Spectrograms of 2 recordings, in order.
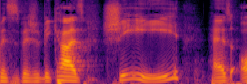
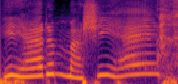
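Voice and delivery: very high-pitched put-on old grandma voice. [name], being questioned about what he saw, answers in his Nana voice. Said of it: "I hate when you do your Nana voice".

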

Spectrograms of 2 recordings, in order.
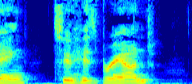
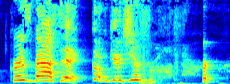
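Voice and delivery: shrill, very high, loud holler; 10 semitones higher, 5 dB louder than usual. Picturing a scene at a conference table, imitating Giselle yelling. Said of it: "and Giselle yells".

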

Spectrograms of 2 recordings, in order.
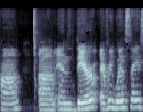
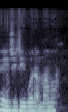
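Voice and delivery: deeper-pitched voice; 6 semitones lower, 5 dB quieter than usual. Host mimics how the co-host just greeted gigi, imitating the co-host's greeting voice. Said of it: "That's how you sound".

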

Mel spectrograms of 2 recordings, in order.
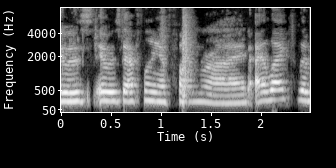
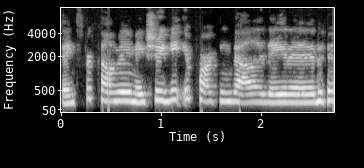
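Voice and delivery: usual speaking voice

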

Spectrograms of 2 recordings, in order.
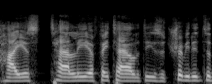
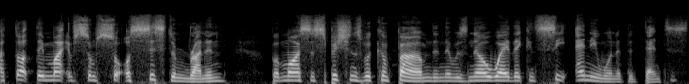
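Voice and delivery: put-on British English accent; 3 semitones higher than usual. Reading aloud a patient's quote about the dentist: put-on British accent. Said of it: "How's that British accent".

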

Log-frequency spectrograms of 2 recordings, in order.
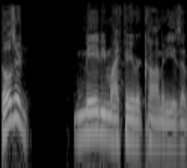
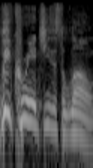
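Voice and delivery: put-on screaming voice, pitched higher; 8 semitones higher than usual. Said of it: "And he's just screaming it".

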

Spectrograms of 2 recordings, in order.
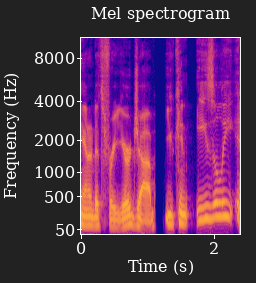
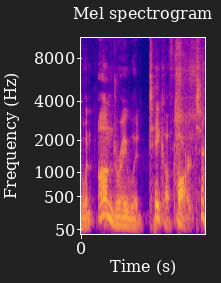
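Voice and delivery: very serious, grave broadcast announcer voice; 3 semitones lower than usual. Retelling the announcer's line again: imitating a very serious announcer. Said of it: "He's very serious".

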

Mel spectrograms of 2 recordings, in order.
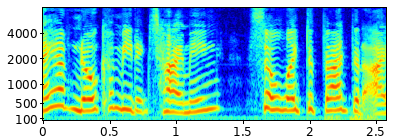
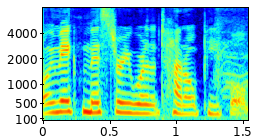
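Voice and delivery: normal talking voice

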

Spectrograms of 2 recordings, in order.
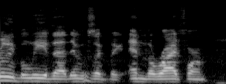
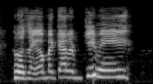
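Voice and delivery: very high-pitched, sped-up voice; 12 semitones higher than usual. Imitating Jimmy, an earlier comedy YouTube character, in a high sped-up voice. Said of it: "It was like the high-pitched voice all sped up".

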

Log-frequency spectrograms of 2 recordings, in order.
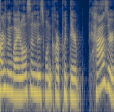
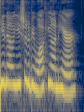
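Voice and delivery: mock light and polite, high and bright voice; 6 semitones higher than usual. Retelling a golf course lady's warning: imitating a lady's big smile. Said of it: "with a big smile".

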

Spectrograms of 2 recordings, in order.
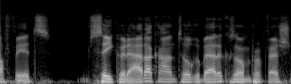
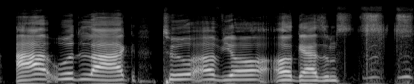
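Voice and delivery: put-on robot voice with German accent; 11 semitones higher, 4 dB louder than usual. In a bar joke skit, the robot ordering from the bartender, german robot voice. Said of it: "I am the German robot".

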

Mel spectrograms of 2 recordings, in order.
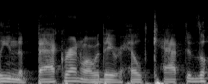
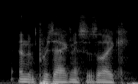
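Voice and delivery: ordinary delivery

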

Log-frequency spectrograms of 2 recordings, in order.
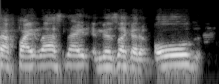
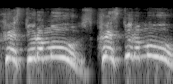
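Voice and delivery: mock Long Island accent, higher pitched; 10 semitones higher than usual. Retelling the YouTube commentary on a fight: imitating thick Long Island accent. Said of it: "very, very Long Island, like you said".

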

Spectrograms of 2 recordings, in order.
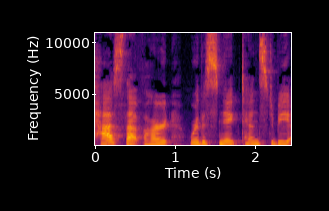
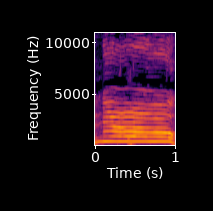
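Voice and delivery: horrified high shriek with the word no drawn out; 13 semitones higher than usual. Speaker reacting to the story being recounted, screaming. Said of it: "I'm screaming again".

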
